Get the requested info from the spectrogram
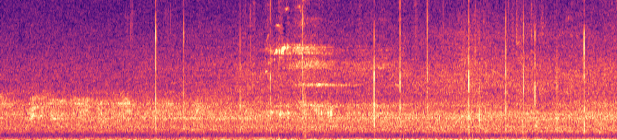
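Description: A steady low rumble with a faint hum above it, and a few faint light ticks scattered through.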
